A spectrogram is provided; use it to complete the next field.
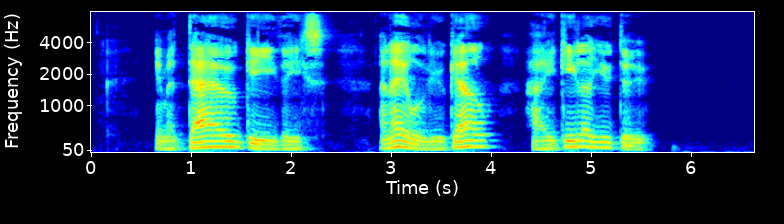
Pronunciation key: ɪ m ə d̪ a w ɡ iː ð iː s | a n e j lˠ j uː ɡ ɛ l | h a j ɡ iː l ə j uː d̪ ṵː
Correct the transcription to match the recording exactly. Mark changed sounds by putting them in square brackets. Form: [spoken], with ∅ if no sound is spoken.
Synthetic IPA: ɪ m ə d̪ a w ɡ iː ð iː s | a n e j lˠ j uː ɡ ɛ l | h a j ɡ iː l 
